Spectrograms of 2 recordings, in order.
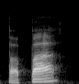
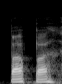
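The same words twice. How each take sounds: First: Papá rising onto the final á; stress on last syllable. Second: Papa, first syllable punched louder; stress on first syllable. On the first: Teacher reminding student of father, final stress on papá. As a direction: land firmly on the second syllable of papá. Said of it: "el acento, si está en la última sílaba". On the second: Teacher recalling the tuber word, first-syllable stress on papa. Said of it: "Si está en la primera sílaba el acento". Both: Shown as a demonstration.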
